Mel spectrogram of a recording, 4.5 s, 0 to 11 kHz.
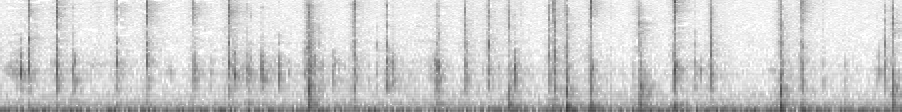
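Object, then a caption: Plastic gaming keypad keys. Fingertips and nails press the keys of a small backlit plastic Razer Tartarus Chroma gaming keypad in a quick, uneven run of about 26 taps. Each press is a short, dry plastic click with a bright top and a soft low thump, and none of them ring on.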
